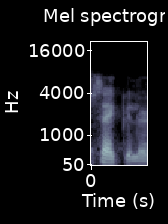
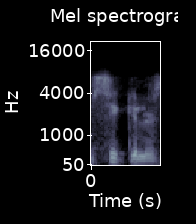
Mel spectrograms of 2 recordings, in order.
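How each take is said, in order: First: The first syllable sounds like 'sec'. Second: The first syllable sounds like 'sick'.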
